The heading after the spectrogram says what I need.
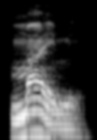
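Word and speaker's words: מים: Maime, água. Né? Maime, água. Então, maime também, a tônica é a primeira sílaba aqui, a primeira consoante, né?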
